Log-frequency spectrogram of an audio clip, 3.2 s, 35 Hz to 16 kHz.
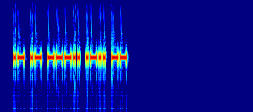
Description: Morse code, heard as a keyed tone, about 46 wpm, 700 Hz. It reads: AA8LM
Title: USA Call Signs - 5 Characters - Repeated 2x - 45wpm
